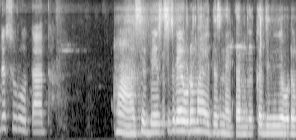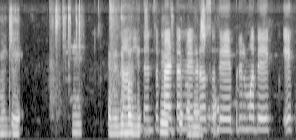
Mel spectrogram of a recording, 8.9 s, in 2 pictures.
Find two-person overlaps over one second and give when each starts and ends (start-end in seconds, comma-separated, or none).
6.2-7.7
